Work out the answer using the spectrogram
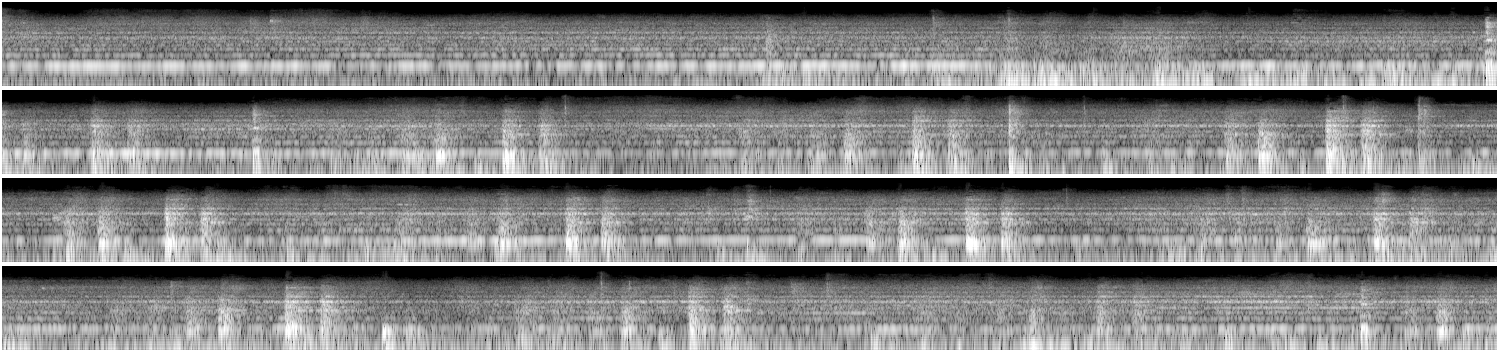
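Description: Ride inside a JR Chuo Line electric commuter train running between stations: a steady motor whine that creeps slowly up in pitch over the rumble of the car. From about five seconds in, wheels clack over the rail joints in an uneven patter of knocks.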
